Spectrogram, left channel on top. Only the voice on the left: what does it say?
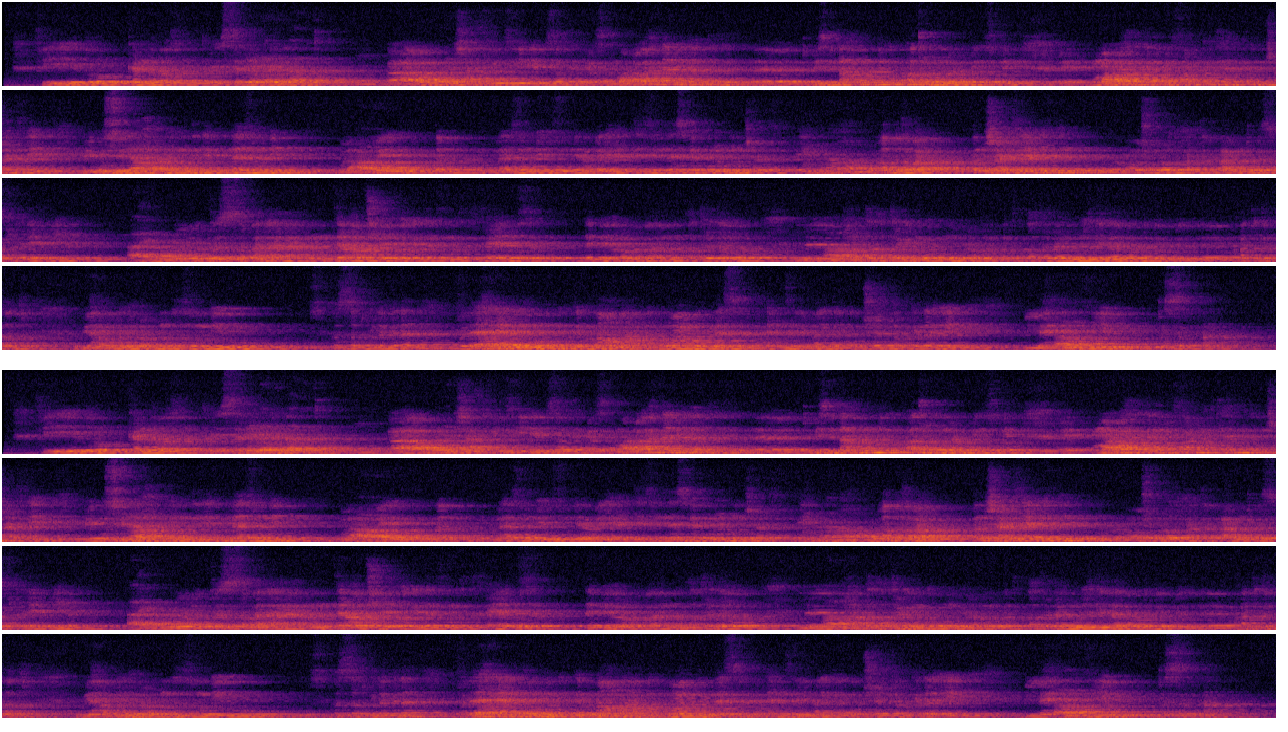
في طرق كامله واقفه الطريق السريع
وكده
فهم مش
عارفين في ايه بالظبط اللي بيحصل مره واحده بيلاقوا ال- ال- الاتوبيس بتاعهم القطر اللي هم راكبينه سوري آه، مره واحده كده بيفرمل جامد ومش عارف ايه بيبصوا يلاقوا
حواليهم الدنيا كلها زومبي والعربيه
اللي قدامهم كلها زومبي والزومبي عمال يقتل في الناس وياكلهم ومش عارف ايه
والاب طبعا
مش عارف يعمل ايه في بنته هو ما معهوش مراته حتى هو معاه بنته بس مش قادر يحميها
وقصة
بقى ممتعة وشيقة جدا فوق ما تتخيل وازاي بيهربوا بقى من القطر دوت لمحطة
قطر جنبهم وبيهربوا من محطة القطر ده المول كده برضو جنب ال- آه، محطة القطر وبيحاولوا
يهربوا من الزومبي و- وقصة طويلة كده وفي الآخر
يعني إن هم بيتجمعوا مع مجموعة من الناس في مكان زي ملجأ أو شيلتر كده إيه بيحتموا
فيه والقصة بتاعته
